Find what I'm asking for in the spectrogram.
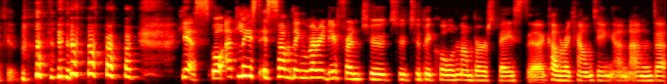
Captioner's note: laughing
